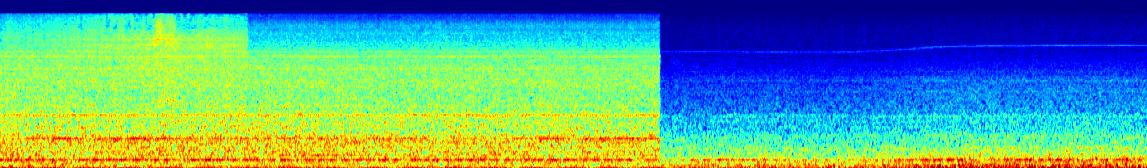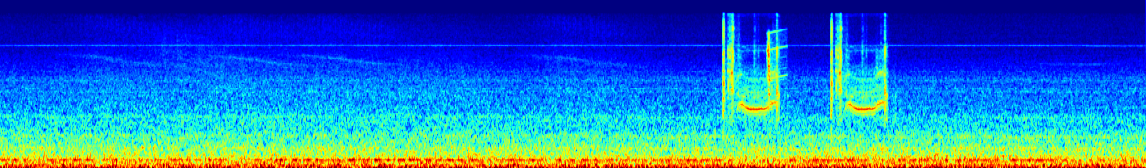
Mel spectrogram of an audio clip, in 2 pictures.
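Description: A heavy truck engine drones steadily at highway speed.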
